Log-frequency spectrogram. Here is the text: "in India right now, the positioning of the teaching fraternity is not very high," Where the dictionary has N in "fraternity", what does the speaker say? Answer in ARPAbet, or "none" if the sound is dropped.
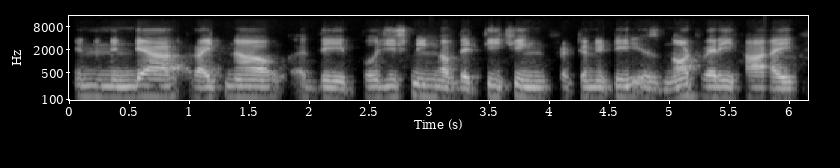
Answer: N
